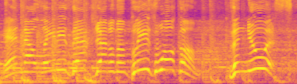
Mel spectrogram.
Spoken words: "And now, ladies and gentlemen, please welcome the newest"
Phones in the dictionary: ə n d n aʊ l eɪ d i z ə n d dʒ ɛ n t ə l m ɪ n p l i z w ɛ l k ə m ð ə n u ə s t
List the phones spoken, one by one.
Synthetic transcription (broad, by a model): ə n n aʊ l eɪ d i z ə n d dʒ ɛ n t l m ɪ n p l i z w ɛ l k ə m ð ə n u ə s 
